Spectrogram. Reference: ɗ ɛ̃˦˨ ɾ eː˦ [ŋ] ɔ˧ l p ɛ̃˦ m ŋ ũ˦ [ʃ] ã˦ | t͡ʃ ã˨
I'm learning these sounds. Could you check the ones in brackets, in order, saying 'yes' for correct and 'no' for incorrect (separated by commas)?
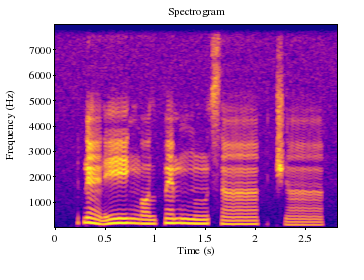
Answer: yes, no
